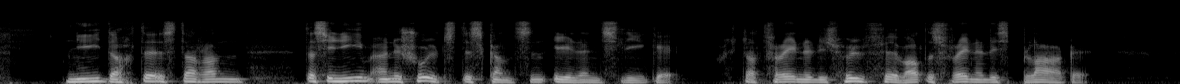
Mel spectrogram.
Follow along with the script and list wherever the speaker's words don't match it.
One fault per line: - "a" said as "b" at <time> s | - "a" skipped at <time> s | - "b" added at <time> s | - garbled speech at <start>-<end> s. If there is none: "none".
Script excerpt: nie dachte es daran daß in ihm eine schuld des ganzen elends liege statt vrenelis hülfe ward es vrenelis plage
none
